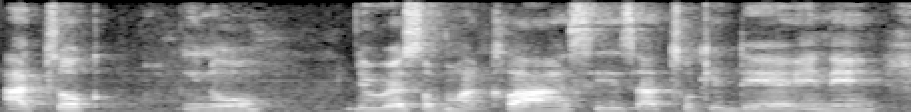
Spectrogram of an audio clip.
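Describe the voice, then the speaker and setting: Noticeable background noise and audible room echo accompany speech at a moderate pace. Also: woman. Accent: American. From Liberia. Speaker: YouTuber, nursing student. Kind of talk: casual story time vlog. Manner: conversational with frequent fillers and restarts.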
